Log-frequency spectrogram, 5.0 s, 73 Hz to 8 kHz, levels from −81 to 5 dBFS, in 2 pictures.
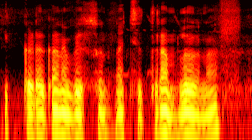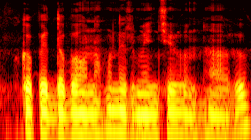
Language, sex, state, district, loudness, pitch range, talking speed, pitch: Telugu, male, Andhra Pradesh, Sri Satya Sai, -17 LUFS, 85-95 Hz, 95 wpm, 90 Hz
